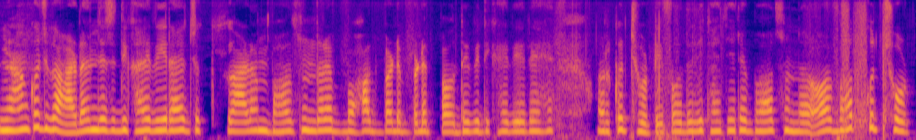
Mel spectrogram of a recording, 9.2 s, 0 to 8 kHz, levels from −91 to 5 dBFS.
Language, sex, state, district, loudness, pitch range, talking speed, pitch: Hindi, female, Uttar Pradesh, Hamirpur, -18 LUFS, 200-225 Hz, 235 wpm, 210 Hz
